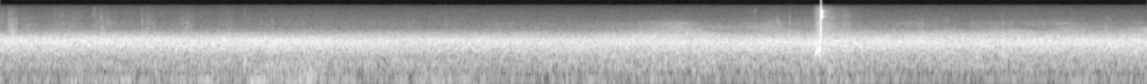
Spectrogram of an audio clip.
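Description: A golf club strikes a ball off the tee once, about ten seconds in: a single sharp, ringing impact over a steady background hiss.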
